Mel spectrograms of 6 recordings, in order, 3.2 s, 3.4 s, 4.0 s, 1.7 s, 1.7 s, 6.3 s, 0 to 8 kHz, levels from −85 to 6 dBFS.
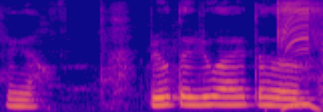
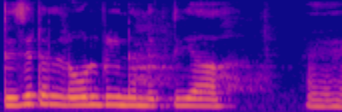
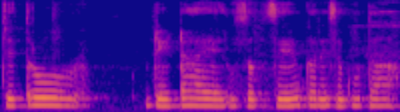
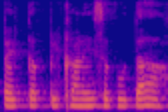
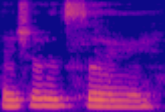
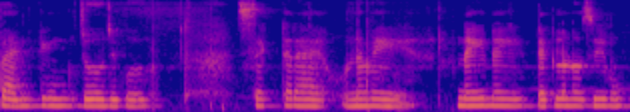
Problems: constant background noise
